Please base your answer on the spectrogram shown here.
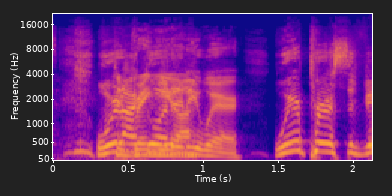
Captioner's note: laughs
